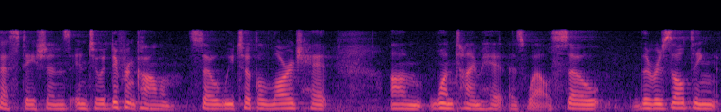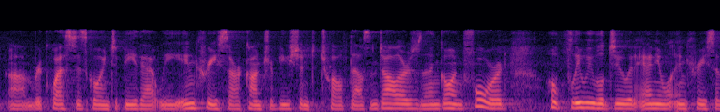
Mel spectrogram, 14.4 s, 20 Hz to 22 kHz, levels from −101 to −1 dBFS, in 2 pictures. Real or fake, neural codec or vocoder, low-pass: real; none; 7.2 kHz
